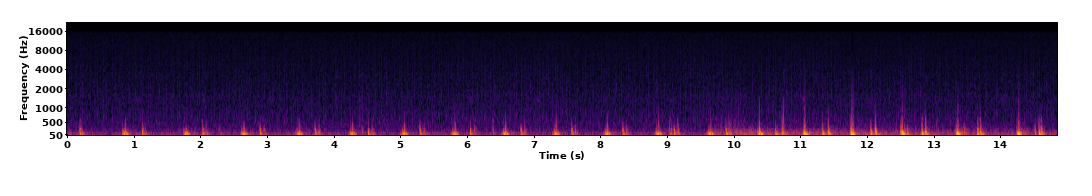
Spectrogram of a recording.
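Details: Steady, regular low paired heart thumps at roughly 80 beats a minute with no breathing noise, recorded during a breath-hold after inhaling or exhaling.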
